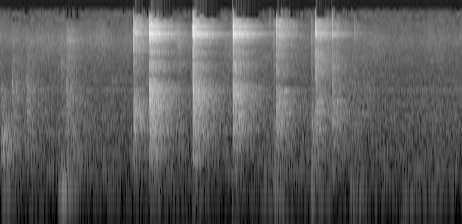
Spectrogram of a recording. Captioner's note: balls ping pong hitting continues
